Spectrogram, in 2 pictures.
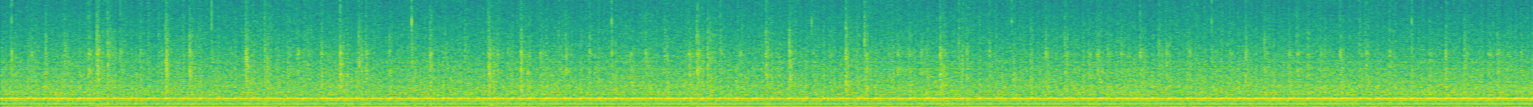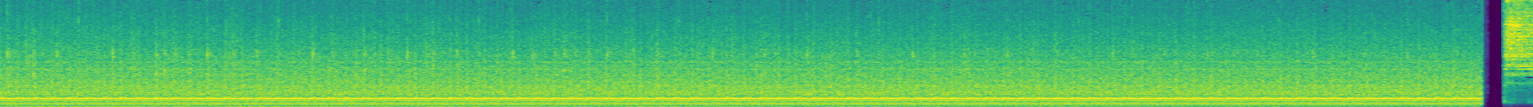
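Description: Noise music: a loud, unchanging drone of many held tones layered over a deep, engine-like rumble and hiss.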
